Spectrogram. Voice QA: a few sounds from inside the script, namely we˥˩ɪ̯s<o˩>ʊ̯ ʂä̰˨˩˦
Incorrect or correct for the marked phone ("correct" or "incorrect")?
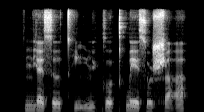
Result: correct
